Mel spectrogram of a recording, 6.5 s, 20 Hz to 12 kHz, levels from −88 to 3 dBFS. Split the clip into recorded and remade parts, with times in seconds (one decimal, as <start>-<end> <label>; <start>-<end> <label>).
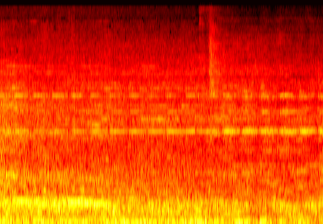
0.0-3.9 recorded; 3.9-6.5 remade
